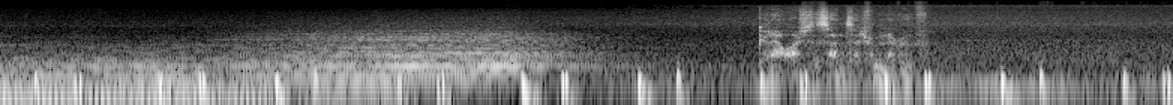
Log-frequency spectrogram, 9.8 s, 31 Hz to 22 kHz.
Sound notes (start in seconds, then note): 2.0 heart beats continues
